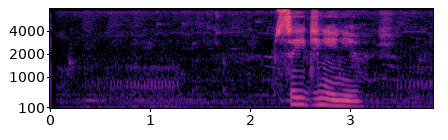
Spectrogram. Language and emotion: Russian, neutral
